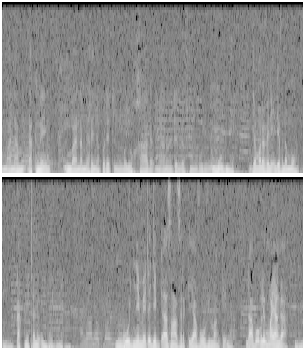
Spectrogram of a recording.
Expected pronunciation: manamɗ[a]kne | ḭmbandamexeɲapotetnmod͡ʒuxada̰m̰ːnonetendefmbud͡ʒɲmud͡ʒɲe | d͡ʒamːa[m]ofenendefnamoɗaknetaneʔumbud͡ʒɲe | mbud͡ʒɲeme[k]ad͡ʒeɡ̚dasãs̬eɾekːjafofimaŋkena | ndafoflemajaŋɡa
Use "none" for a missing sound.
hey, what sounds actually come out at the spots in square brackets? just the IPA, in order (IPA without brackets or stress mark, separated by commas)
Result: a, n, t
